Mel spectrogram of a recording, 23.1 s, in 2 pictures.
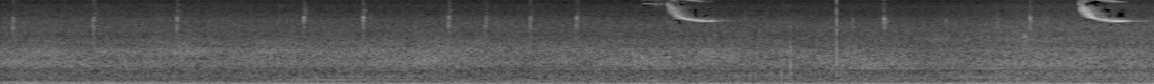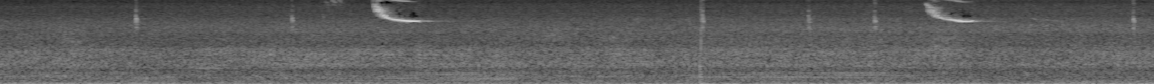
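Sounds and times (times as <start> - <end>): bird whistling descending call: 10.8 - 11.5, 15.3 - 16.0, 20.8 - 21.4.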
